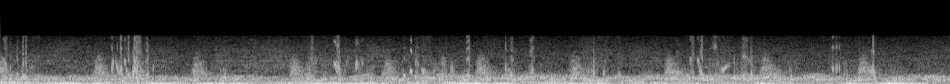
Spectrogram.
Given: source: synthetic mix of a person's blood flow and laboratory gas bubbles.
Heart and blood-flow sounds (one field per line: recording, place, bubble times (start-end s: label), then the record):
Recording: Doppler ultrasound of blood flow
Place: subclavian vein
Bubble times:
0.01-0.41 s: bubbles
1.08-1.56 s: bubbles
2.19-2.29 s: bubbles
3.04-3.29 s: bubbles
3.33-3.48 s: bubbles
3.53-3.76 s: bubbles
4.00-4.73 s: bubbles
4.83-4.94 s: bubbles
5.01-5.18 s: bubbles
5.28-5.36 s: bubbles
5.80-6.09 s: bubbles
6.16-6.26 s: bubbles
6.74-7.64 s: bubbles
7.87-8.00 s: bubbles
8.28-8.95 s: bubbles
From the record:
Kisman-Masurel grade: 232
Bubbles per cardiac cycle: several, 3 to 8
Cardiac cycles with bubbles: 50 to 99%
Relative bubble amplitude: moderate (0.250 to 0.450)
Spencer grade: 3 (all of the cardiac periods contain showers or single bubble signals, but not dominating or overriding the cardiac motion signals)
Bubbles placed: anywhere in the cardiac cycle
